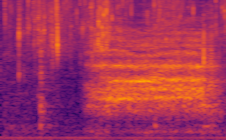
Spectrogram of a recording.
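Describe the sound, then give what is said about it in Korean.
A few small drips and clinks, then a steady splashing pour of noodle cooking water into Buldak stir-fried noodles lasting about a second before it trails off, with no one speaking. “면수를 조금 넣고 제가 좀 촉촉하게 먹도록 하겠습니다.”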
